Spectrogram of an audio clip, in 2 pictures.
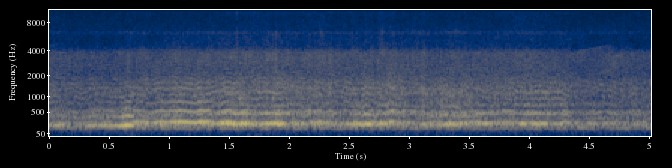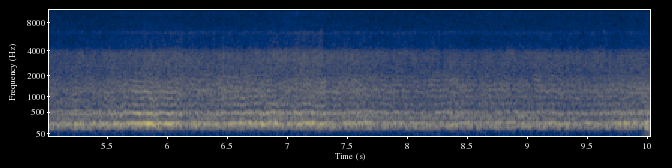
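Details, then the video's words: Orientation flights of worker honey bees at the entrance of a new hive body, four days after the package installation on 27 April 2017; a loud, even swarm drone with a strong low hum, slightly louder early on. "Honey Bee Orientation at Hive"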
